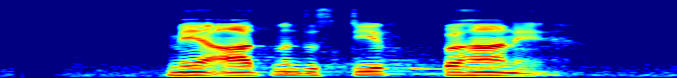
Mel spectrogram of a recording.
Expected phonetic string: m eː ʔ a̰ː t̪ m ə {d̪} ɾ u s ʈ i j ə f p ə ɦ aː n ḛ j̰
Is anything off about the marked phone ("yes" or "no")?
no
